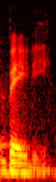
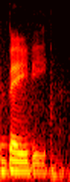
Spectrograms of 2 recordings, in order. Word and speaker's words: Badie: This happened 18 months ago, and he said, "It's Tyler Badie. It's not Badie, it's Tyler Badie." But last week, I was told by someone very close to him, he decided to change the name, the way his name is pronounced. It is now Badie.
